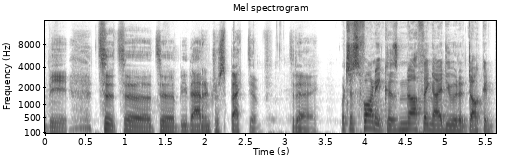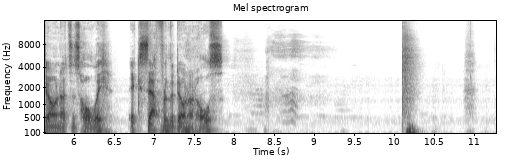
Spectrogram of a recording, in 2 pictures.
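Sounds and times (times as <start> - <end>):
speech: 0.0 - 8.0
hands clapping: 10.1 - 11.2.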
